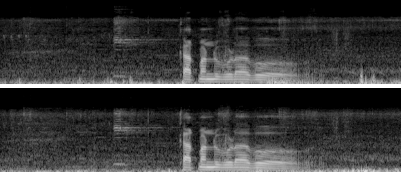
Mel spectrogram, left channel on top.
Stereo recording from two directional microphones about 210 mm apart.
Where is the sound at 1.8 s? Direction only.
10° right (ahead or behind).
